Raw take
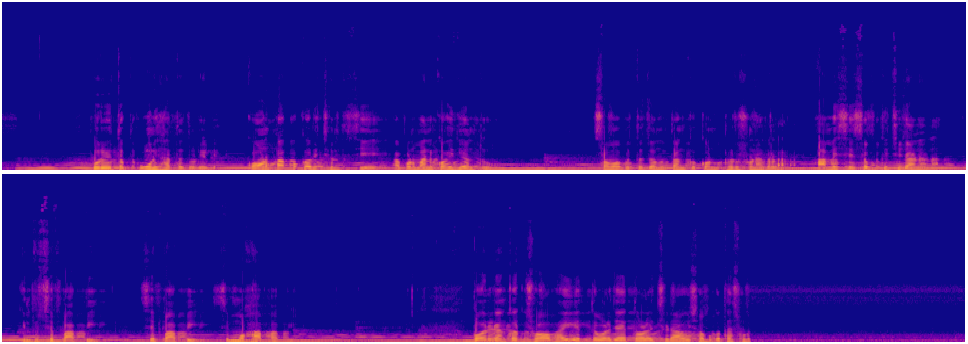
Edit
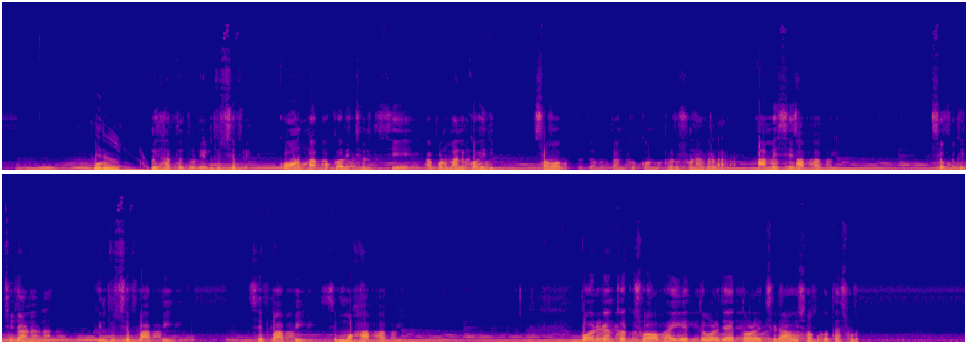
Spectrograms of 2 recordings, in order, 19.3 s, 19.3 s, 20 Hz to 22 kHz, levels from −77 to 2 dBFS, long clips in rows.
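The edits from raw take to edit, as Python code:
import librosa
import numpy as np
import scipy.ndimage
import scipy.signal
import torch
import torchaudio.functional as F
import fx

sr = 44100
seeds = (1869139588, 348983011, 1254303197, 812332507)

y = fx.edit(x, sr, fx.tape_stop(start_s=0.85, length_s=0.66),
    fx.cut(start_s=4.59, length_s=0.92),
    fx.fade_in_from(start_s=6.25, length_s=1.54, floor_db=-23.0),
    fx.duplicate(start_s=9.91, length_s=0.32, to_s=2.09),
    fx.insert_room_tone(at_s=10.81, length_s=0.32),
    fx.duplicate(start_s=12.16, length_s=1.36, to_s=8.55), tone=tone)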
